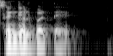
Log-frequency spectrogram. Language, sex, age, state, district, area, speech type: Tamil, male, 30-45, Tamil Nadu, Tiruchirappalli, rural, spontaneous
